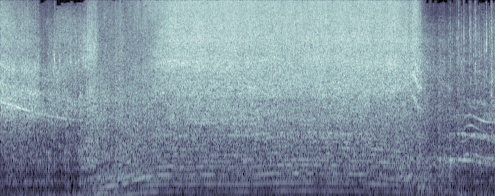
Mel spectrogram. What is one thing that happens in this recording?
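A loud engine roars and revs as a race car launches and speeds away.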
